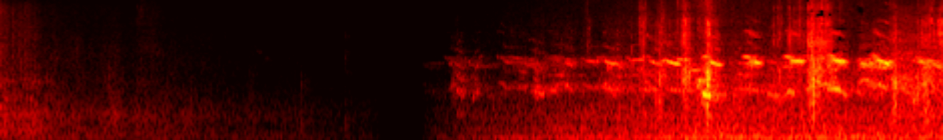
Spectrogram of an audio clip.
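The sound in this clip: A flock of turkeys gobbling: after a near-silent stretch, a raucous clamor of overlapping gobbles and squawks swells in and grows loud, with rapid bursts and many calls at once.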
